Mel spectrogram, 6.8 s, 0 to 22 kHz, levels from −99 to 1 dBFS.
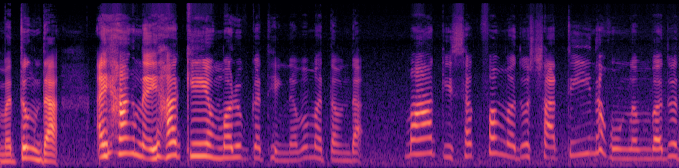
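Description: At 4.87 s the input level drops by about 17 dB, and the automatic gain control responds with its gain rising steadily until the end at 6.80 s. Speech and the room noise swell together over nearly two seconds, unlike the talker's movement near 2 s.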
